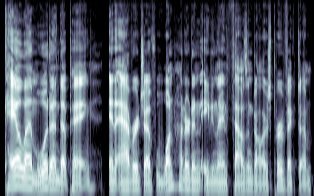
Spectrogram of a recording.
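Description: A young man with a lowish voice that swings lively up and down co-hosts a casual podcast. He reads out facts, then drifts into jokes and swearing. The sound is close and dry. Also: brisk, no room sound. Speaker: podcast co-host. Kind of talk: casual chat, telling a story from notes.

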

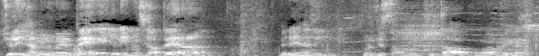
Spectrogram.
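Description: A man's voice: a little high, animated, racing, echoey room. A young man telling a long story among friends, slangy and profane, acting out both sides of a quarrel. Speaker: podcast guest.

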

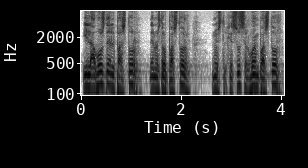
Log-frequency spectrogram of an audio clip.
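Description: A man preaching a sermon with passion, firing rhetorical questions and rising to shouts. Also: medium pitch, moderate pace, husky. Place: church. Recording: long church hall reverb.

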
